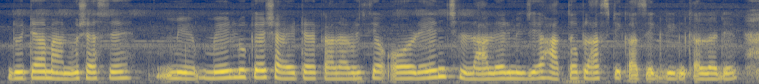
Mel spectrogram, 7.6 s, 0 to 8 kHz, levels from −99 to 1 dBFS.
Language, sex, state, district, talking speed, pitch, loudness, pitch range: Bengali, female, Assam, Hailakandi, 135 wpm, 220 Hz, -15 LUFS, 205-230 Hz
